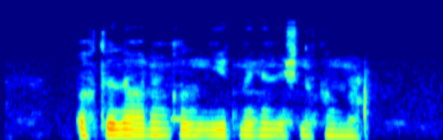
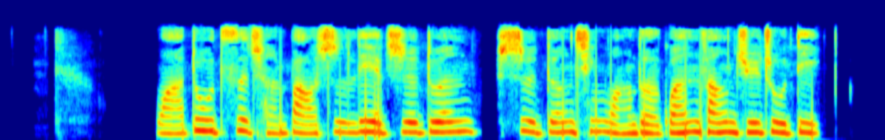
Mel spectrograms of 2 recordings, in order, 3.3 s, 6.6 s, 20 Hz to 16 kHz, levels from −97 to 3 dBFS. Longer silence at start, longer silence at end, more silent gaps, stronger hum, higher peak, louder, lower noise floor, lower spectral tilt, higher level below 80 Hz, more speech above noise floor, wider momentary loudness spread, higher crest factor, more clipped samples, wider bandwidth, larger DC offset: first, 0.6 s vs 0.4 s; about the same, 0.6 s vs 0.5 s; second, none vs 0.83-1.17 s, 3.61-3.72 s; neither; second, -14 dBFS vs -2 dBFS; second, -33 LUFS vs -16 LUFS; first, -77 dBFS vs -48 dBFS; first, -7.5 dB/octave vs -2 dB/octave; second, -78 dBFS vs -54 dBFS; first, 45 dB vs 31 dB; first, 15 LU vs 6 LU; about the same, 20 dB vs 16 dB; neither; about the same, 7.8 kHz vs 8.2 kHz; neither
